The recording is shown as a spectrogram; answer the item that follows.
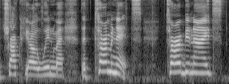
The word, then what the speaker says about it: turbinates: your wind the terminates turbinates or however you choose to pronounce it I say turbonet some people say turbon knes however now the turbinates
